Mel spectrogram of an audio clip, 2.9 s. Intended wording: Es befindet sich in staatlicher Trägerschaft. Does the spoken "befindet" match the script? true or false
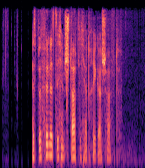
true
